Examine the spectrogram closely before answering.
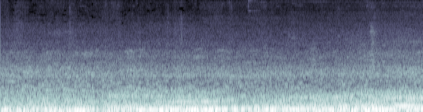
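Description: Footsteps scuff along a concrete pavement outdoors.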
